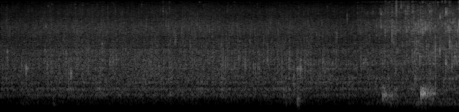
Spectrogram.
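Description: Pieces of venison browning in a hot pan give off a continuous, dense hiss of sizzling fat, close and steady throughout, swelling slightly louder toward the end with no one talking.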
